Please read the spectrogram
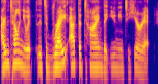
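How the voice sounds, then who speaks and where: A woman speaks in an animated tone with ordinary pitch variation. The very clean recording has a silent background and a dry, close sound with no echo. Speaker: hypnotist and spiritual coach. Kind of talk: live stream chat reading comments. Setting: live stream. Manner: fast.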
